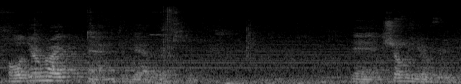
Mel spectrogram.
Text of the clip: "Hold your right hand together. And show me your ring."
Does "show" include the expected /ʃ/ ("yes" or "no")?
yes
